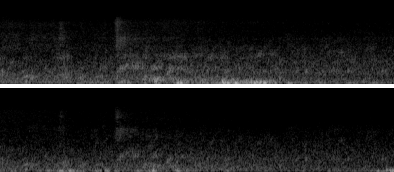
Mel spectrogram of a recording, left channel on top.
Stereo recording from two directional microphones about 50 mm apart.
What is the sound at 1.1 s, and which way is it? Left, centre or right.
Ocean, left.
